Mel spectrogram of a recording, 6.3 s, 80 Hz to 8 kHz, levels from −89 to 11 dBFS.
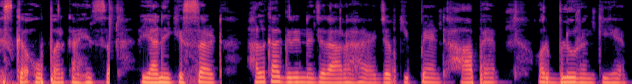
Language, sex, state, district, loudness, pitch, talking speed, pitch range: Hindi, male, Jharkhand, Ranchi, -17 LUFS, 150 Hz, 210 wpm, 150-155 Hz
